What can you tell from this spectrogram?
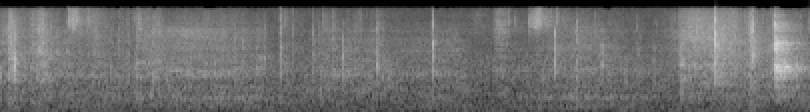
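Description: Plastic bag of brown sugar crinkling as the sugar is poured from it into a measuring cup, with scattered light ticks and a louder burst of crinkles near the end as the bag is lifted away.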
